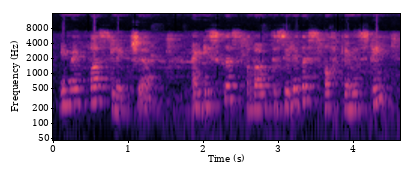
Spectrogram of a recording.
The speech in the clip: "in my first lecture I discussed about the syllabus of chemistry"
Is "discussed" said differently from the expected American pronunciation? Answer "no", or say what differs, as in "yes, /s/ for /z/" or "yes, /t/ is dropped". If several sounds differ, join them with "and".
yes, /t/ is dropped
